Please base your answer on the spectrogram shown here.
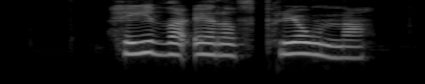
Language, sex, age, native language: Icelandic, female, 10, Icelandic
